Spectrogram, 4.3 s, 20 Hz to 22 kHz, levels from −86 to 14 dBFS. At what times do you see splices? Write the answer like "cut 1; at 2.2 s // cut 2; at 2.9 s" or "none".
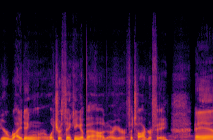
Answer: none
